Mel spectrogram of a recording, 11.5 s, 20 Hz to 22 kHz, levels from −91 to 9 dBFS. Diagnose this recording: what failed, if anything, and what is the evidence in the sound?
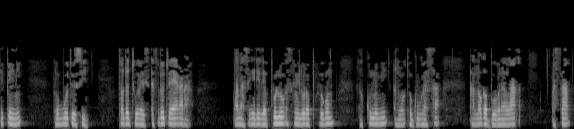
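The fault sits at the codec stage and runs through the whole speech clip. Nothing is present above 5.6 kHz. The sound has the smeared, watery texture of heavy lossy coding. A high-bitrate file would not show either trait. The likely cause is low-bitrate audio saved at a high bitrate: an MP3 made at a very low rate, which fits roughly 18 kbit/s, was re-encoded at a far higher rate. The second pass kept the damage and restored nothing.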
